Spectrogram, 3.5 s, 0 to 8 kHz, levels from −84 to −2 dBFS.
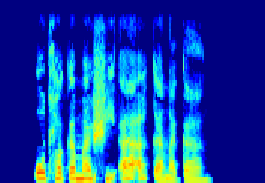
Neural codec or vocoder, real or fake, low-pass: none; real; 7.2 kHz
